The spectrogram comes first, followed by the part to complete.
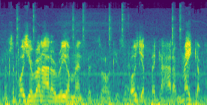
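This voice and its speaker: An actor in an old-time radio drama playing a gossipy, streetwise soldier. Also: male voice, a little high, fast talker, close to an everyday voice. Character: gossipy, slangy rank-and-file soldier. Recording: old radio recording, noisy.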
